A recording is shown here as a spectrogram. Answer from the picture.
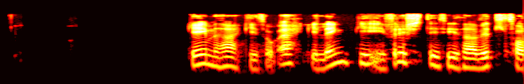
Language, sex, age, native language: Icelandic, male, 50-59, Icelandic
